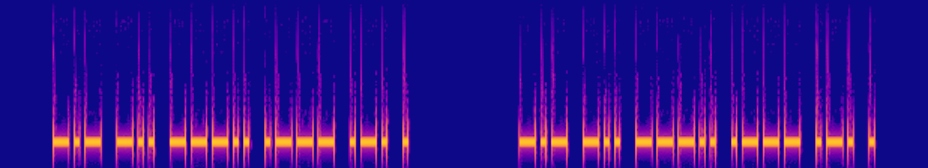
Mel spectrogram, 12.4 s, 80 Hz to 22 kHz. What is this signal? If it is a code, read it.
Morse code, heard as a keyed tone, about 17 wpm, 700 Hz. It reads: KD8JRE KD8JRE
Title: USA Call Signs - 6 Characters - Repeated 3x - 17wpm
